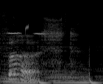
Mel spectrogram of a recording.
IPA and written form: fɜːst (First)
